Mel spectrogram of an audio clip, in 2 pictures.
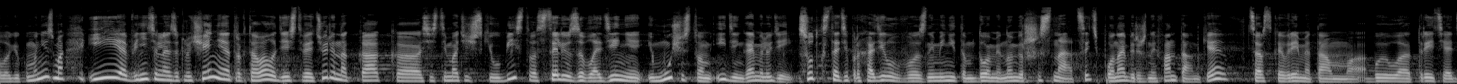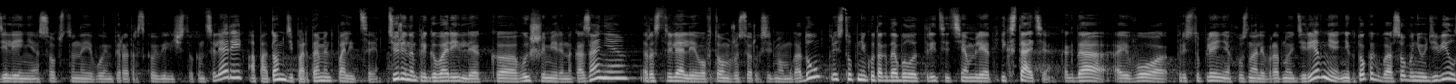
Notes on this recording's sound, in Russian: Открытая запись. В новой открытой записи из Питера!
